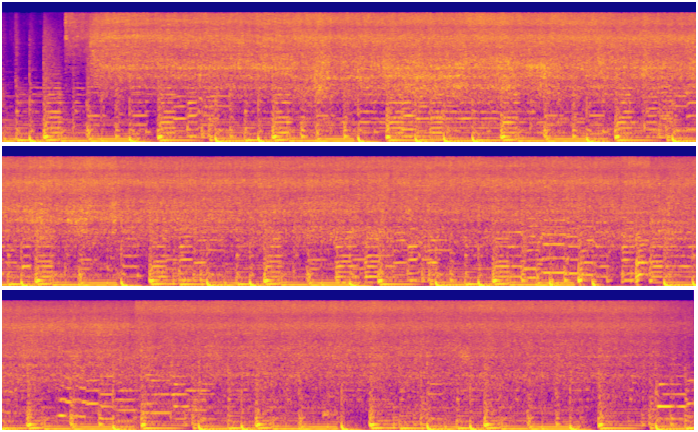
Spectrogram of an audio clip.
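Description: Cubed chicken breast sizzling steadily in a hot, oiled cast iron grill pan; the sizzle comes in suddenly about a second in as the meat hits the pan. Background music plays underneath.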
